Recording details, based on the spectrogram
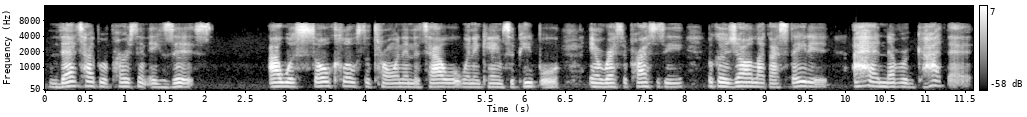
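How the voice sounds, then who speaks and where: Slow, gravelly motivational podcast host. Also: mid-range voice, steady tone, fairly bright tone, dull audio. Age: 30s. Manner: earnest, emphatic, addressing listeners directly. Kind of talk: motivational spiritual podcast talk.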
